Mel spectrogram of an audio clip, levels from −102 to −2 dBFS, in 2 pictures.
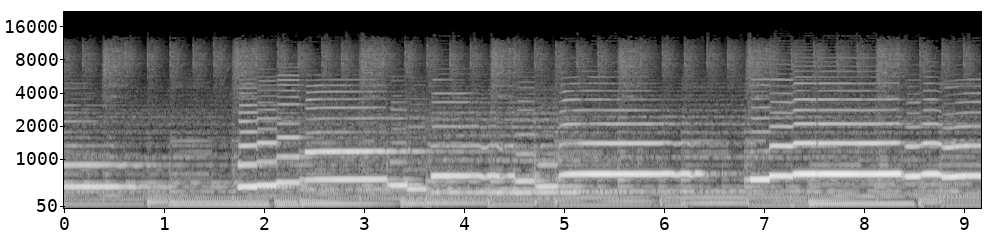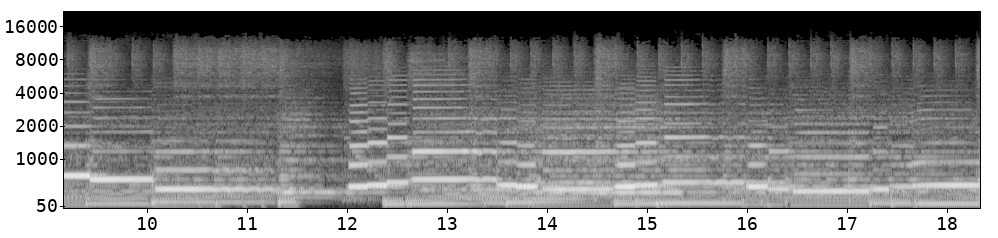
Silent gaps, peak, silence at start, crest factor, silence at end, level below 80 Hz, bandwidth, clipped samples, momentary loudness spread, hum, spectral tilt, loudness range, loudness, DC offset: none; -6 dBFS; 0 s; 12 dB; 0 s; -44 dBFS; 12.5 kHz; under 0.1%; 11 LU; none; -5.5 dB/octave; 5 LU; -19 LUFS; under 0.1%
